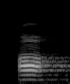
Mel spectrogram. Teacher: विवृत स्वर के उच्चारण में मुख द्वार पूरा खुल जाता है।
